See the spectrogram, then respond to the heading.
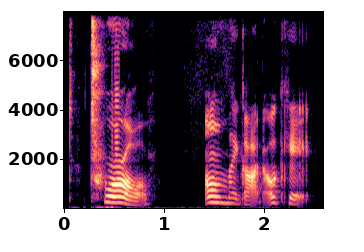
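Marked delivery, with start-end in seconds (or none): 0.0-0.9 "twirl" stumbled into a tr sound, like "troll"; mispronounced twirl. Real, not acted. Podcaster attempting a word she can't say, "twirl" garbled. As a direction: stutter the t, then blurt "twirl" with the w lost. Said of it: "I can't say the word".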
